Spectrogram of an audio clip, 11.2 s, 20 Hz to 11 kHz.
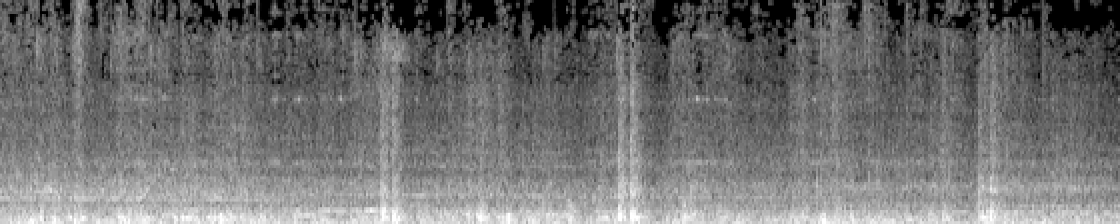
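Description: Toei 5300 series commuter train (Mitsubishi GTO-VVVF) running at speed, heard inside the car: a steady rolling rumble of wheels on rail with a steady hum, and three sharp clacks over rail joints.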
